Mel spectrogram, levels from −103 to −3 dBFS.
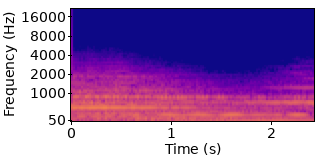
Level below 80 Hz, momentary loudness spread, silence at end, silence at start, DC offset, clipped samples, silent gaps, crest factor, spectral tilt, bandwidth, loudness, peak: -50 dBFS; 7 LU; 0 s; 0 s; under 0.1%; under 0.1%; none; 12 dB; -9 dB/octave; 4 kHz; -41 LUFS; -28 dBFS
